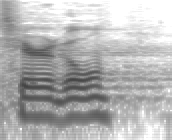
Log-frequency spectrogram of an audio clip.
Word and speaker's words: Terrigal: drove down to his house in Terrigal, um, which every time I hear that, it just rhymes with terrible.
